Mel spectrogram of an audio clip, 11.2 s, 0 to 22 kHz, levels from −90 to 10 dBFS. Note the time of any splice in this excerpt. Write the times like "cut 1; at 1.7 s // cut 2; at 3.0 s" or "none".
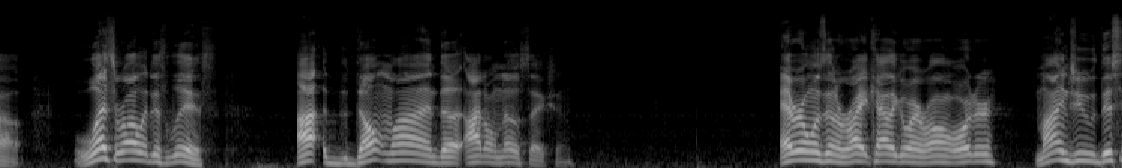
none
